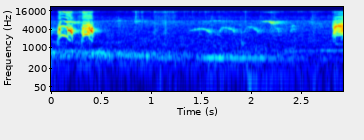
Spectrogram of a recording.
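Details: A female kasu-kasu chick begs for its parent with two quick raspy bursts, then a pause filled by soft thin whistles, ending in another loud harsh note.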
